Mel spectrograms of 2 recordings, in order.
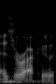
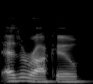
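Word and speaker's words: Ezeiruaku: And I looked up Azaraku. That is the correct pronunciation. Ezaraku. It's not as Iaku is what I was saying first because I was just going. Yeah. But that is Azaraku.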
